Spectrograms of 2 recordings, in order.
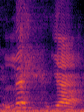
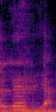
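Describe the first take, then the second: First: The h is a harsh breath from the throat. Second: The h is a plain, light breath. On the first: The speaker calls it right. "The ha of the throat" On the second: The speaker calls it wrong. "it's not the lihya"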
